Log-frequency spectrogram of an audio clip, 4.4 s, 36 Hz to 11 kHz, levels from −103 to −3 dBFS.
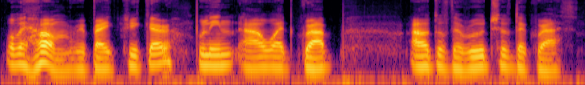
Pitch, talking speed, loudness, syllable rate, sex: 125 Hz, 205 wpm, -20 LUFS, 5.6 syllables/s, male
